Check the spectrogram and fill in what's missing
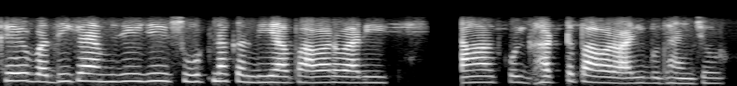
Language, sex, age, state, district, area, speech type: Sindhi, female, 45-60, Delhi, South Delhi, urban, conversation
